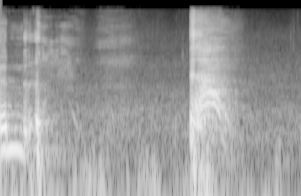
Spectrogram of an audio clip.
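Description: A man's single short cough about one and a half seconds in.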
